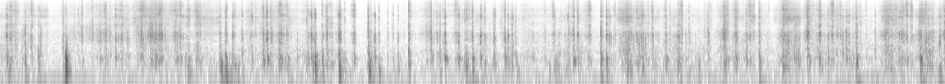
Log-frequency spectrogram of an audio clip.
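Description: Fingertips and nails press, rub and scratch a thin, glossy purple plastic sheet curved into a hollow half-tube. The result is a steady run of quiet, dense, bright crinkling and crackling with short, sharp snaps throughout.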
